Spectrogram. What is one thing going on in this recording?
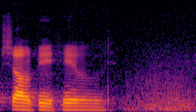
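A man sings a short phrase in an echoing hall.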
